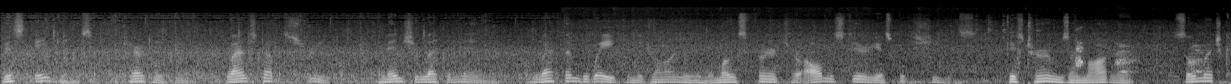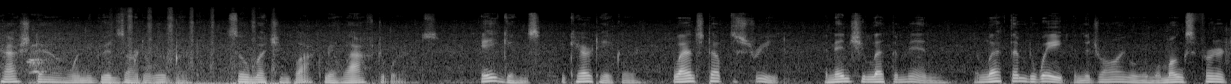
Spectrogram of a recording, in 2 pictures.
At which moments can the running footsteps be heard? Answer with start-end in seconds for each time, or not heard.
not heard.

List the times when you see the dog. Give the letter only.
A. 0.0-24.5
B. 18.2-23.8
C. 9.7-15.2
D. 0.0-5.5
C.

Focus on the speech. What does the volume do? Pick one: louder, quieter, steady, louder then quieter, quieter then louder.
steady.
